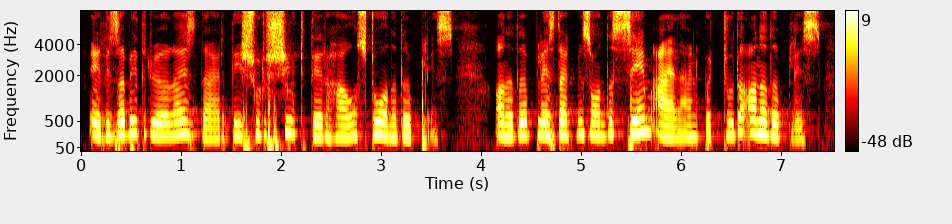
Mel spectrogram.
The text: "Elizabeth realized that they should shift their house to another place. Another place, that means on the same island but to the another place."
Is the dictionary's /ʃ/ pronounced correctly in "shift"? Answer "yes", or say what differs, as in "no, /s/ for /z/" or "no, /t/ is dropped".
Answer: yes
